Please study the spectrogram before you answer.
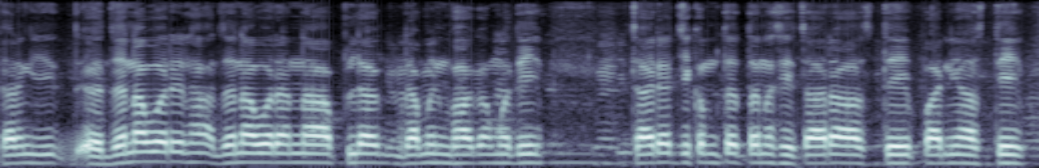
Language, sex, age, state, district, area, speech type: Marathi, male, 30-45, Maharashtra, Hingoli, urban, spontaneous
